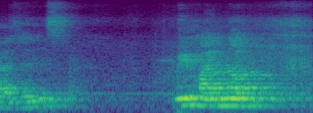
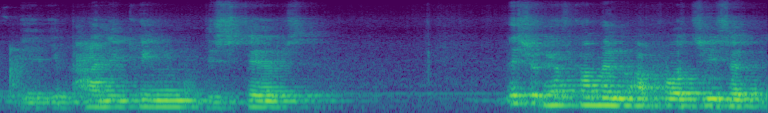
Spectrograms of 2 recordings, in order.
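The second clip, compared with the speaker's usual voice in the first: ordinary talk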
